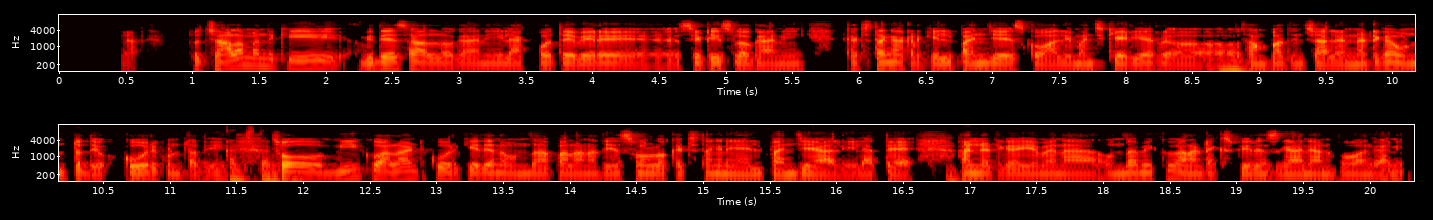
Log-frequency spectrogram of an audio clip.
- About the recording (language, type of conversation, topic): Telugu, podcast, విదేశీ లేదా ఇతర నగరంలో పని చేయాలని అనిపిస్తే ముందుగా ఏం చేయాలి?
- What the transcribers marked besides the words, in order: in English: "సో"; in English: "సిటీస్‌లో"; in English: "కెరియర్"; in English: "సో"; other background noise; in English: "ఎక్స్‌పీరి‌య‌న్స్"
